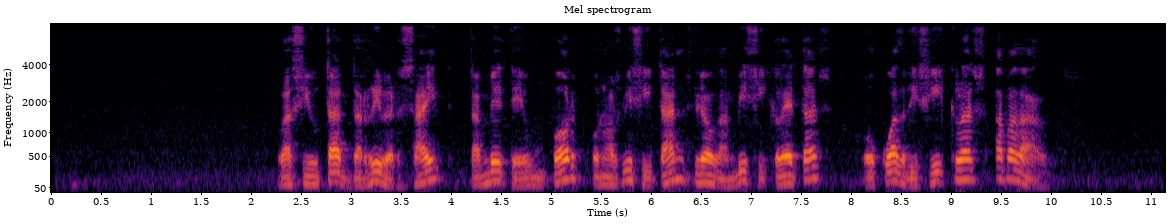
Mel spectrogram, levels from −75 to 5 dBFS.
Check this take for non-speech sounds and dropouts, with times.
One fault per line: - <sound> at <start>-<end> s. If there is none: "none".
none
